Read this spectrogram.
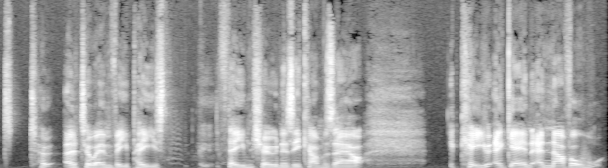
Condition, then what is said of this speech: Stuttering. Sometimes I stutter and I sputter, like the words are catching.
